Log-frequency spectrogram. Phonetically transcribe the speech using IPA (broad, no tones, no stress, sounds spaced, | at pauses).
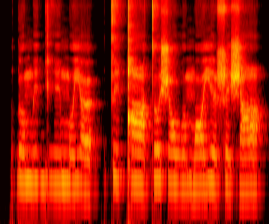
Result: ɗ ʊ m i ɡʱ i m ʊ j œ | t̪ i ǃ ɑ t ʊ ʃ ɔ w ʊ m ɔ j i ʂ i ʃ ɑ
